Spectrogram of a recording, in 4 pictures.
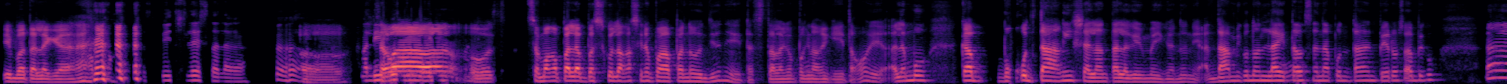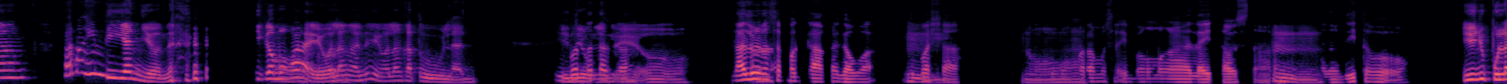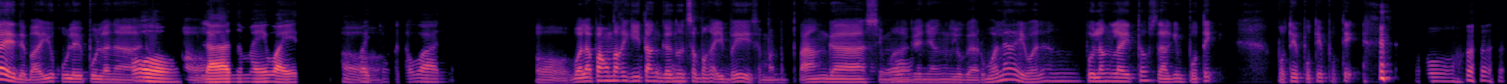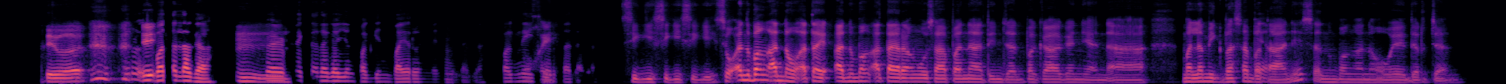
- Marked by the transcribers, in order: laugh; laugh; laugh; laughing while speaking: "'Di ba?"; other background noise; unintelligible speech
- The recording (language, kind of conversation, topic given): Filipino, unstructured, Ano ang pinaka-kapana-panabik na lugar sa Pilipinas na napuntahan mo?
